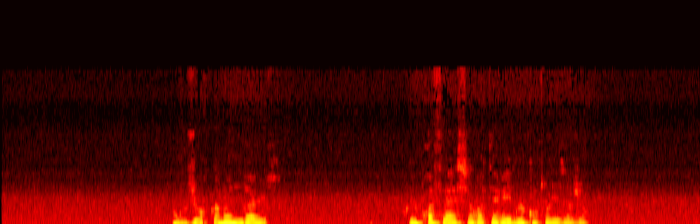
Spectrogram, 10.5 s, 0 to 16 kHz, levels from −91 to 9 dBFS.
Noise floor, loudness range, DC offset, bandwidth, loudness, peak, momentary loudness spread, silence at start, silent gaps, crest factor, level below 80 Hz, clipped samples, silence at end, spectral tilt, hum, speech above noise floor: -56 dBFS; 4 LU; under 0.1%; 4.8 kHz; -22 LUFS; -8 dBFS; 12 LU; 2.6 s; none; 18 dB; -52 dBFS; under 0.1%; 1.7 s; -10.5 dB/octave; none; 35 dB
